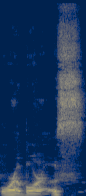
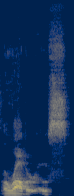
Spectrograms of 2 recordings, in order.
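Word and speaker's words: ouroboros: people do pronounce it oroboros yeah I pronounced it Ora boros for a long time until I was corrected yeah it depends on how Greek you want to be if you want to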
